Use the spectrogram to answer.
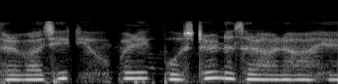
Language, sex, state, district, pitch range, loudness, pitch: Hindi, female, Assam, Kamrup Metropolitan, 220-275 Hz, -19 LUFS, 230 Hz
